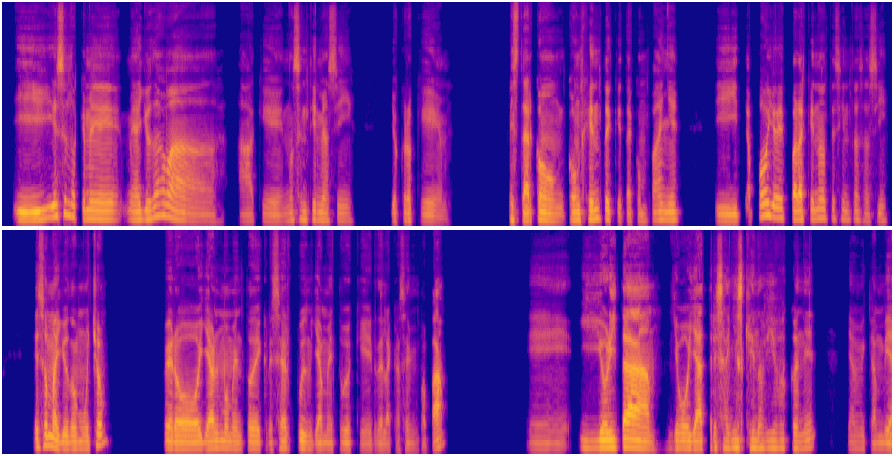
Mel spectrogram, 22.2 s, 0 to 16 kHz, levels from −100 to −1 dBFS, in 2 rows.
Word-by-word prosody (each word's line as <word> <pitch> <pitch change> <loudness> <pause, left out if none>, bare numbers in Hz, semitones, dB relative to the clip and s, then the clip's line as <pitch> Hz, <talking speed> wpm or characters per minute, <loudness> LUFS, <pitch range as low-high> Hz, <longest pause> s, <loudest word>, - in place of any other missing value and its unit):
Y 125 +5 +3
eso 185 +5 +3
es - - -2
lo 180 - -2
que 160 -5 -7
me 135 -2 +1
me 130 -2 -7
ayudaba 125 - -1
a 105 0 -12
que 100 -3 -10
no 115 +3 -11
sentirme 125 -1 -4
así. 115 -2 -10 0.4
Yo - - -11
creo 115 - -7
que 100 -4 -8 0.8
estar 120 -2 0
con 110 -5 +1
con 120 +3 -1
gente 140 +1 0
que 110 - -13
te 110 - -10
acompañe, 125 +4 -5 0.4
y 105 -1 -4
te 105 - -14
apoye 180 - +1
para 135 -2 +2
que 140 - -7
no 150 0 -3
te 145 0 -15
sientas 130 -3 -13
así. 110 +1 -12 0.4
Eso 140 +4 0
me 155 -5 +5
ayudó 110 0 +1
mucho, 165 - -1 0.7
pero 110 -2 +4
ya 110 +2 +3
al 115 - +2
momento 110 -2 -3
de 110 -1 0
crecer, 110 +3 -5
pues, 115 -3 -2
ya 100 0 -4
me 100 0 -8
tuve 100 -1 -8
que 95 - -16
ir 95 - -12
de 95 0 -9
la 90 - -9
casa 105 - -14
de 95 - -15
mi 85 - -23
papá. - - -1 1.0
Eh, 100 -2 -13
y 125 -1 -3
ahorita 125 -3 +8
llevo 120 +1 -1
ya 115 -1 +3
3 120 +2 0
años 125 +1 +3
que 125 0 -4
no 120 0 -2
vivo 120 +1 -5
con 115 -1 -5
él, 130 +3 -7 0.4
ya 105 -1 -13
me 110 0 -15
cambié 105 0 -4
115 Hz, 185 wpm, -24 LUFS, 105-130 Hz, 1.0 s, ahorita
